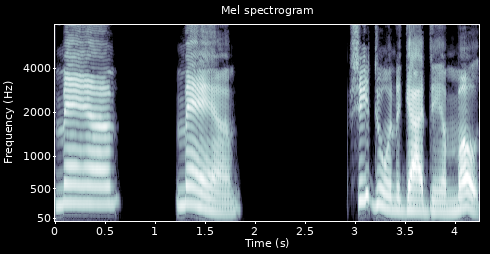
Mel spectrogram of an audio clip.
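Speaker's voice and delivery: annoyed, heated, angry, pissed-off exclamation. Telling friends about a woman who annoyed her, angry. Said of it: "You hear it in my voice".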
